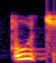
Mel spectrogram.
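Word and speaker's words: Putsch: the middle classes to shock the middle classes pooch in German p-u-d-s-c-h pronounced p-w-t-h violent overthrow of authority like a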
